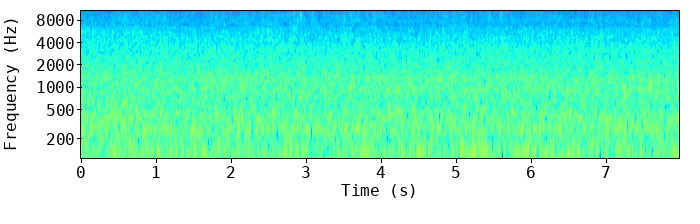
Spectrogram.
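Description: Water splashes as a man's hands dip into a stream.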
